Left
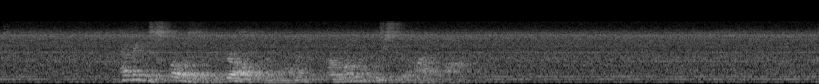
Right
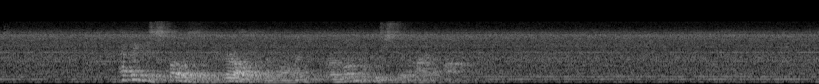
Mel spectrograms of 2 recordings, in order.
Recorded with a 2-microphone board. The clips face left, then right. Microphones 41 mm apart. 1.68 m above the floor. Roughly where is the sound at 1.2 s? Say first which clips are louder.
Even; right.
